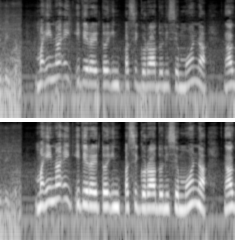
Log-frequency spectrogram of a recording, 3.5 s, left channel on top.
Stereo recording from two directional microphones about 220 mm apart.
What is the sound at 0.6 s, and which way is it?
A woman's voice, 35° right (ahead or behind).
